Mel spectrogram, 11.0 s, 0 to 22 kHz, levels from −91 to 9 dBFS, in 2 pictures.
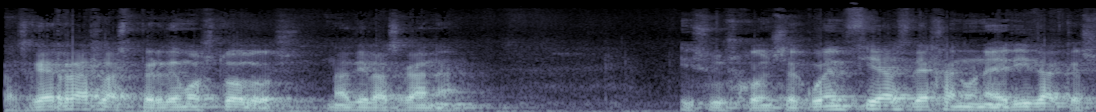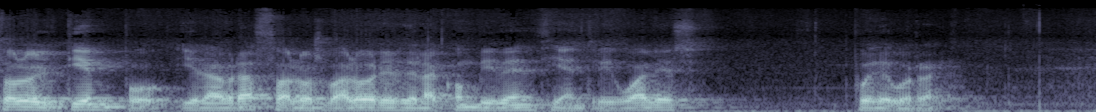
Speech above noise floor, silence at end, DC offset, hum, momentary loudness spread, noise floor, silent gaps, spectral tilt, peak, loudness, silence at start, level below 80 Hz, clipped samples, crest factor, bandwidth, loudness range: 28 dB; 0.2 s; under 0.1%; none; 10 LU; -43 dBFS; none; -7.5 dB/octave; 0 dBFS; -16 LUFS; 0 s; -38 dBFS; under 0.1%; 16 dB; 15.5 kHz; 4 LU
